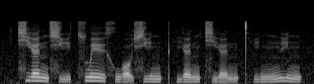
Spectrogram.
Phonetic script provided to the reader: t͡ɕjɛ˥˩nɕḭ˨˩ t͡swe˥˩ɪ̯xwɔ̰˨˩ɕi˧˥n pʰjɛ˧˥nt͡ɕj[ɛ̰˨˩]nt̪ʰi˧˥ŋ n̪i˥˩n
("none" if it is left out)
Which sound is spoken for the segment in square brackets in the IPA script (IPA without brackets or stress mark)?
ɛ̰˨˩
